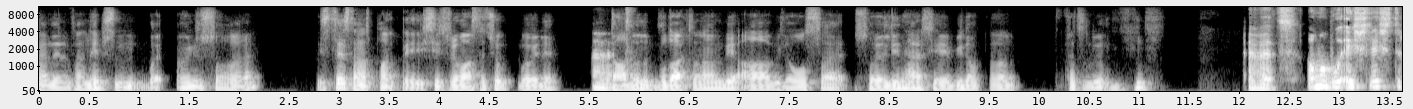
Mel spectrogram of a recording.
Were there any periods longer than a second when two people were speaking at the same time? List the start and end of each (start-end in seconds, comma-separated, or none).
none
